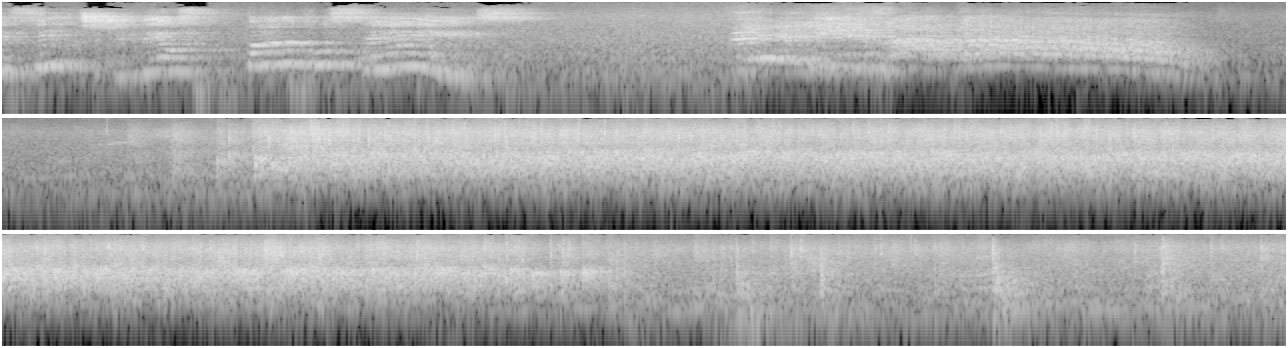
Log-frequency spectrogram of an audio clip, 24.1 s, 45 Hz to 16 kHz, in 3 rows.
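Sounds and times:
audience applauding: 0:09.2 - 0:20.4.

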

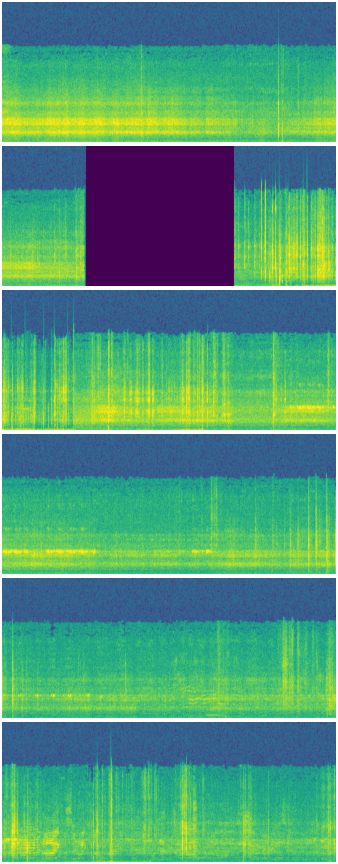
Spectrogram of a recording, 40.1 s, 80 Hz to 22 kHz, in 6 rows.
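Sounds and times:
wind buffeting microphone: 0:00.0 - 0:08.3, 0:11.4 - 0:40.0
rush of tyres and air: 0:00.0 - 0:08.4, 0:11.4 - 0:40.0
scattered clicks: 0:11.4 - 0:18.0.

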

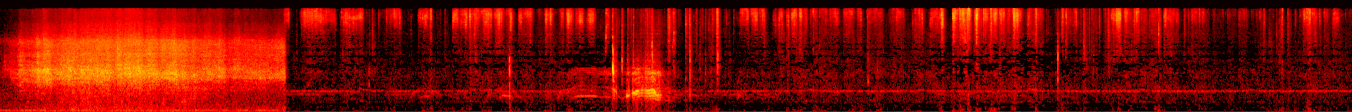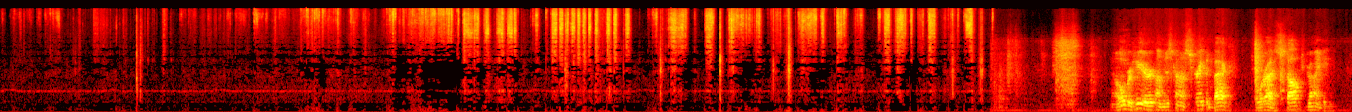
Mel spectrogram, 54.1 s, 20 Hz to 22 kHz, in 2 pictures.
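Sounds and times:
float pad rubbing wet concrete: 0:00.3 - 0:05.7.

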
